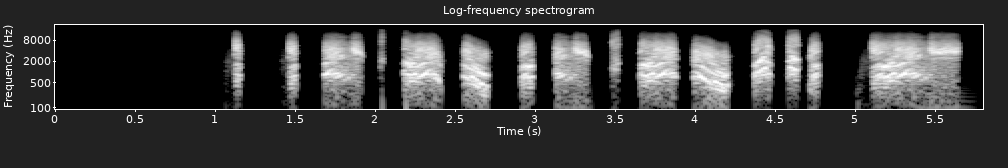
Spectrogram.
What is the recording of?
Scratch Fresh 5 - 2 bar - 83 BPM (swing)
Acid-sized sample of a scratch made by me. Ready for drag'n'drop music production software.
I recommend you that, if you are going to use it in a track with a different BPM, you change the speed of this sample (like modifying the pitch in a turntable), not just the duration keeping the tone.
Turntable: Vestax PDX-2000MKII Pro
Mixer: Stanton SA.3
Digital system: Rane SL1 (Serato Scratch Live)
Sound card on the PC: M-Audio Audiophile 2496 (sound recorded via analog RCA input)
Recording software: Audacity
Edition software: MAGIX Music Maker 5 / Adobe Audition CS6 (maybe not used)
Scratch sound from a free-royalty scratch sound pack (with lots of classic hip-hop sounds).
hip-hop, scratching, acid-sized, hiphop, turntable, scratch, dj, 90, scratches, golden-era, classic, rap, s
